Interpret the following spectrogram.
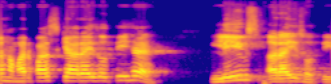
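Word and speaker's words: whorl: ठीक है, इसका प्रोनाउंसिएशन आप जैसे होल जो वर्ड है उससे भी आप इस तरीके से, दोनों का प्रोनाउंसिएशन सेम ही होता है, हॉल या फिर हॉल।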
